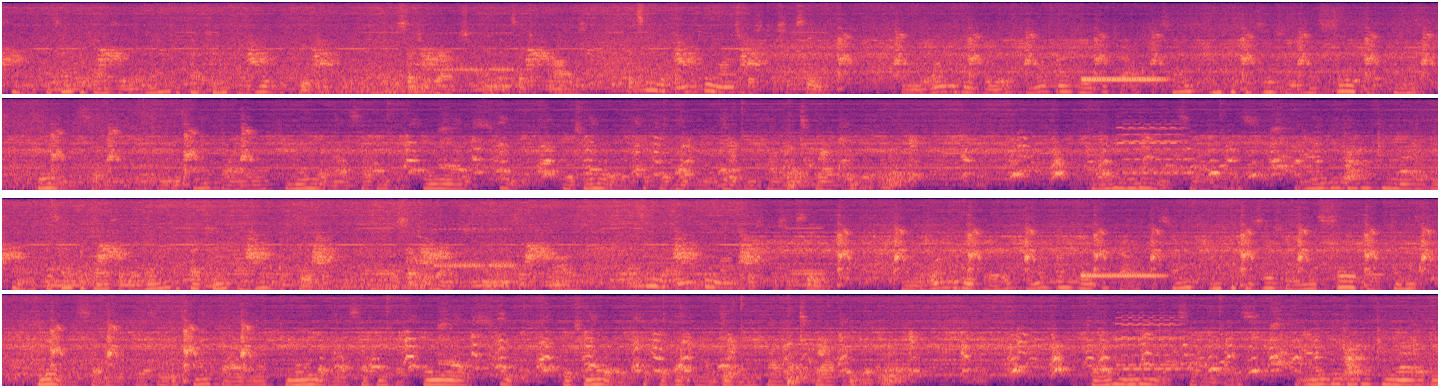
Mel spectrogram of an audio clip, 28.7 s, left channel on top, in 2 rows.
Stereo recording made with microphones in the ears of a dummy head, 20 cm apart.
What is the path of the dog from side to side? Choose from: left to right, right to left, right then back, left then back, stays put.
stays put.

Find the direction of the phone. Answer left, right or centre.
right.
